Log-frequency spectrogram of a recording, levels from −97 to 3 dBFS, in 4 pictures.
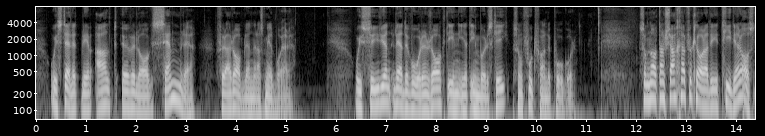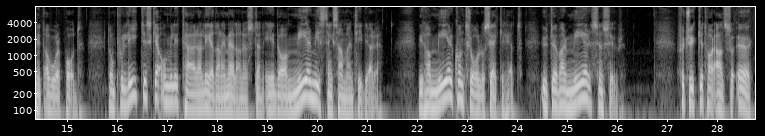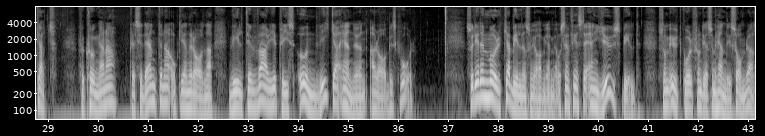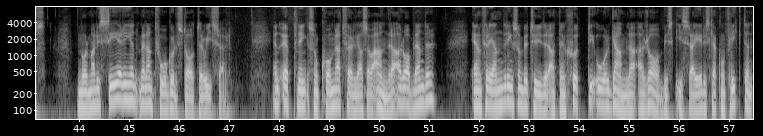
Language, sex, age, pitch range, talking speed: Swedish, male, 50-69, 90-125 Hz, 130 wpm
